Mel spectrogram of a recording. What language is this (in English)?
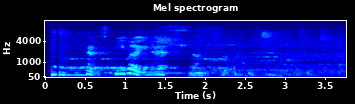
Czech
